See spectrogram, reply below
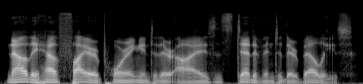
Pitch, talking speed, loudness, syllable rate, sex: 90 Hz, 215 wpm, -21 LUFS, 5.2 syllables/s, male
